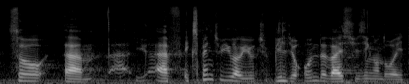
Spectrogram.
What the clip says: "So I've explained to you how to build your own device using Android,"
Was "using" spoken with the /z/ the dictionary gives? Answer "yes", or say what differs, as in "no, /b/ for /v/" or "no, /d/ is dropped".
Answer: yes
